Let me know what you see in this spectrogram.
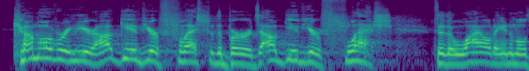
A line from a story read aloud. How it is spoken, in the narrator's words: Goliath yells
